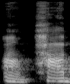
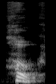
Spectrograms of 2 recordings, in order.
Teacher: H is what we call an aspiration. It's just you letting out a puff of air, right? It's a ha sound.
